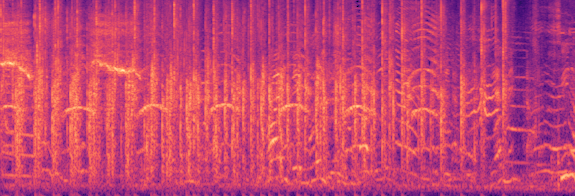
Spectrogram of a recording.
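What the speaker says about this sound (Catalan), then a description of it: "Vinga, un aplaudiment." Children clap and chatter at a farm school outing, with excited voices and babble running over scattered, uneven clapping from a small group close by.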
